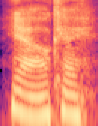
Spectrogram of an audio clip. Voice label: yes, teengirl; voice; source engine; left 4 dead 2; survivor

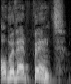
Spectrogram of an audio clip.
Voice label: misc directional, coach, survivor voice

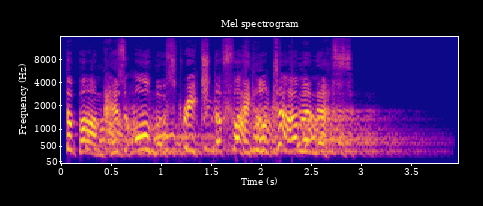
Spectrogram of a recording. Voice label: announcer cart attacker final warning

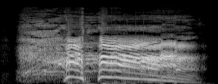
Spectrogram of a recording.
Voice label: taunt, biker

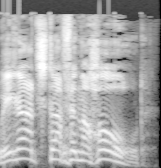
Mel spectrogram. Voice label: on big ship, voice; Left 4 Dead 2; Source Engine; video games; namvet

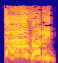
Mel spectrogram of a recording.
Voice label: scared; scout; source engine; tf

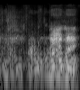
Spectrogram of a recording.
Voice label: impatient; Portal 2; Source Engine; video games; ballbot

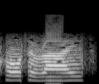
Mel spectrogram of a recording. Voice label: cauterize, overwatch radio voice; Source Engine; video game; npc

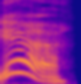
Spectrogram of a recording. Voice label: positive noise; source engine; left 4 dead 2; survivor; producer

